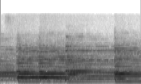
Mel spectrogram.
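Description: Piano playing a hymn in block chords, with a new chord struck about every three-quarters of a second.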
